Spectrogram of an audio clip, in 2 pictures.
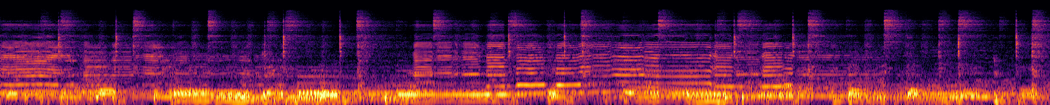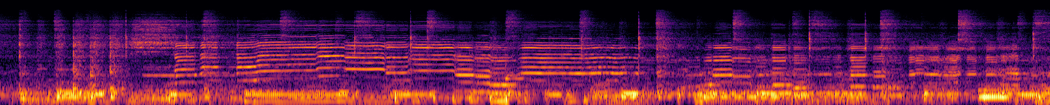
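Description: Live jazz band playing: a saxophone carries the melodic lead over keyboards and a drum kit, breaking into fast rising and falling runs about eight seconds in.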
